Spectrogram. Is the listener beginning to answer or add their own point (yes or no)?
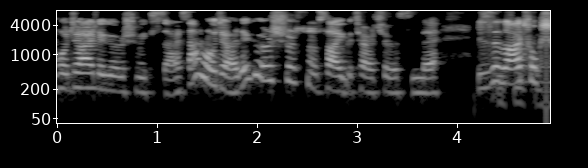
no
